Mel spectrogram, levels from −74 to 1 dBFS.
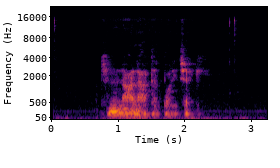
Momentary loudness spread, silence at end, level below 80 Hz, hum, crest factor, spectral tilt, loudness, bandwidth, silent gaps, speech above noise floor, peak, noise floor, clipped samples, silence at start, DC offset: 22 LU; 0.3 s; -50 dBFS; none; 18 dB; -7 dB/octave; -28 LUFS; 16.5 kHz; none; 30 dB; -12 dBFS; -57 dBFS; under 0.1%; 0.2 s; under 0.1%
